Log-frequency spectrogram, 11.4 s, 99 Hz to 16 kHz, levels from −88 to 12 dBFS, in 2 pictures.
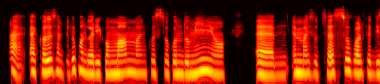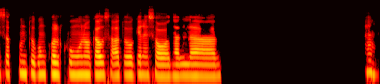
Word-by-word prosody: Eh. 215 -9 +1
Ecco, 220 -1 0
ad 210 - +6
esempio, 215 -4 -3
tu 235 - 0
quando 225 -5 -1
eri 190 0 +2
con 190 +1 -2
mamma 195 +1 +2
in 195 0 -8
questo 200 0 -7
condominio, 190 +1 0 0.4
ehm, 175 -2 +3
è 200 - -4
mai 195 -1 +2
successo 185 +3 0
qualche 195 -1 -1
disappunto 185 +1 -4
con 180 0 -3
qualcuno, 180 0 0
causato, 175 0 +1
che 180 +2 -3
ne 175 0 -5
so, 160 -1 +2
dal 165 0 +1 2.2
Eh. 210 0 -4
185 Hz, 135 wpm, -25 LUFS, 175-195 Hz, 2.2 s, ad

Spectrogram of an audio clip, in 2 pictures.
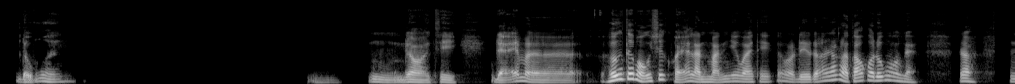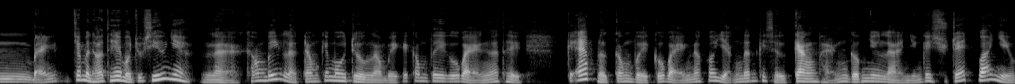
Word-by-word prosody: Đúng 150 - -1
rồi. 125 +1 -5 2.3
Ừm, 100 0 -19 0.3
ừm, 105 -4 -3
rồi 105 -3 +4
thì 105 -2 -2 0.3
để - - +2
mà - - +3 0.7
hướng 185 - +7
tới 255 0 +8
một 135 - +7
cái - - +3
sức 225 +5 0
khỏe 150 - +2
lành 120 -6 +4
mạnh 115 +2 +1
như 145 0 -1
vậy 125 -1 +3
thì 125 0 -5
rất - - -9
là - - 0
điều 115 0 +1
đó 125 +9 +1
rất 205 +2 +2
là 190 - +6
tốt, 150 +5 +4
có 185 - +4
đúng 180 +2 +3
hông 175 -7 0
nè? 115 -4 -3 0.4
Rồi, 145 0 +3 0.4
ừm, 125 -3 -3
bạn 120 +7 -2 0.2
cho 205 - +1
mình 170 -7 +2
hỏi 140 +3 +2
thêm 195 +1 +3
một - - +3
chút 155 - -4
xíu 205 +9 +2
nha, 210 - +1
là 100 -4 -3
không 170 +3 -4
biết 220 +5 +1
là 165 - -1
trong 135 +1 -2
cái 185 +5 -4
môi 170 -2 +1
trường 115 -5 +1
làm 100 -1 -3
việc 95 -1 -3
cái 145 - -6
công 155 -2 -7
ty 145 -1 -1
của 135 +1 -1
bạn 95 -4 0
á 135 - -3
thì 110 -9 -3 0.5
cái - - -5
áp 240 +3 +5
lực - - -1
công 135 -1 -3
việc 100 -4 -2
của 135 - -2
bạn 95 -1 -2
nó 135 - -4
có 140 - -4
dẫn 130 - -3
đến 145 +3 -2
cái 180 +1 -7
sự 95 -9 -4
căng 135 -2 +5
thẳng 120 +5 -7
cũng 120 +4 0
như 145 -2 -2
là 105 -7 -2
những 95 +3 -8
cái 155 +3 -3
stress 165 - -3
quá 190 +2 +4
nhiều 105 - -2
135 Hz, 240 wpm, -23 LUFS, 110-160 Hz, 2.3 s, tới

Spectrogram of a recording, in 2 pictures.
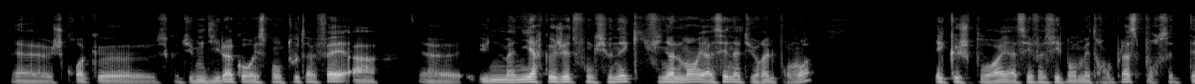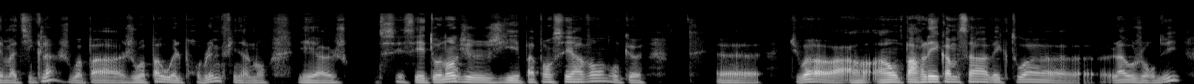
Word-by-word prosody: heu, 85 -1 -5
je - - -4
crois - - -2
que 80 0 -3
ce 85 - -12
que - - -20
tu 90 +1 -7
me 95 0 -2
dis 90 +2 -3
là 115 - +5
correspond 95 +2 -1
tout 115 +6 -6
à 110 - -1
fait 460 +1 +5
à, - - -1 0.4
heu, 450 -3 -6 0.2
une 105 +1 -1
manière 110 +3 +4
que 115 - +4
j'ai 115 +2 +4
de - - -8
fonctionner 110 +6 -1
qui - - -10
finalement 110 +2 +2
est - - +5
assez 95 +5 +2
naturelle 95 -2 -3
pour - - -11
moi - - -2 1.2
et - - 0
que - - +1
je - - 0
pourrais 90 +2 0
assez 90 +4 -1
facilement 95 0 -3
mettre 95 -3 -5
en 90 - -10
place - - 0
pour - - -11
cette 100 -4 -8
thématique 90 +2 -4
là, 180 +5 0
je 120 - -13
vois 90 -2 -4
pas 85 -1 0
je 95 +2 -7
vois 95 -4 -1
pas - - +1
où 115 -4 +1
est - - 0
le 90 - -8
problème 145 +4 -4
finalement 90 -7 -6 0.3
et 90 -1 -1
heu, 85 0 -1
ch 90 - -9 0.3
c'est 115 - -5
c'est 100 +2 -1
étonnant 105 +8 +5
que 120 - -4
je 105 -4 +2
j'y 95 +2 -1
ai 95 - +1
pas 110 +5 -1
pensé 120 +1 0
avant 140 +6 +1
donc 100 -9 -7
heu 90 0 -2 0.7
heu, - - -3 0.3
tu - - -11
vois - - +6 0.3
à 95 - +2 0.2
à 100 - +3
à - - +6
en 110 0 +6
parler 120 +5 +7
comme 120 -1 +4
ça 125 +1 +3
avec 110 -5 -2
toi, 115 0 0
heu, 110 - -3 0.3
là 105 - +1
aujourd'hui 105 - -3
100 Hz, 210 wpm, -24 LUFS, 90-115 Hz, 1.2 s, parler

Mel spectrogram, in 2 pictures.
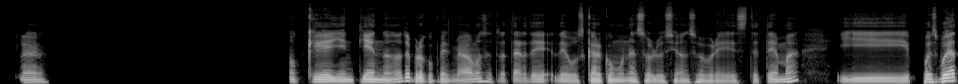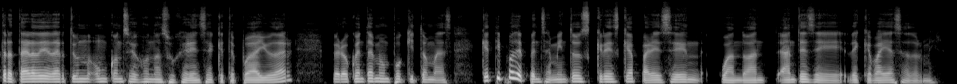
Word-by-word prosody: Claro. 105 0 -3 2.4
Okey, 110 -2 +2
entiendo. 110 +1 +3
No 125 +5 +1
te 170 0 +2
preocupes, 90 -5 0
mira, 85 +4 -2
vamos 130 +5 0
a - - -4
tratar 95 -1 -5
de 110 -1 -1
de 100 -1 -1
buscar 95 +2 +1
como 100 -2 +1
una 100 +1 0
solución 90 -1 -2
sobre 90 -5 -3
este 85 +1 -6
tema. 115 - 0 0.3
Y, 100 -1 +1
pues, 120 -1 +2
voy 150 +4 +7
a 165 - +6
tratar 130 -1 +4
de 135 -1 +5
darte 125 +1 +1
un 130 0 +1
un 130 +2 -2
consejo, 130 -2 -2
una 115 -1 0
sugerencia 105 0 -1
que 105 - -4
te 95 - -4
pueda 100 +2 0
ayudar. 110 - +2 0.4
Pero 120 0 +2
cuéntame 135 +1 +1
un 130 - 0
poquito 120 -2 -2
más, 100 -2 -4 0.3
¿qué 180 - +1
tipo 290 +7 +3
de 235 -6 +6
pensamientos 120 +2 -1
crees 125 0 -1
que 135 - -1
aparecen 105 0 0 0.2
cuando 100 -1 0
an 100 0 -1
antes 110 +3 +1
de 95 -4 -2
de 105 0 -2
que - - -4
vayas 100 0 -1
a 95 - -4
dormir? 85 0 -9
105 Hz, 175 wpm, -22 LUFS, 100-125 Hz, 2.4 s, voy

